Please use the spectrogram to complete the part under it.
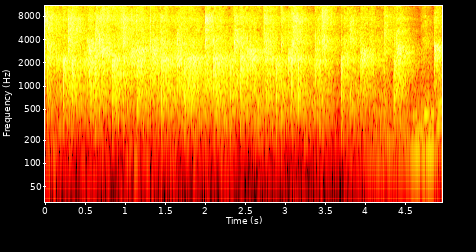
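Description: A church congregation applauds together in a loud, continuous wash of clapping, dense and close, with some voices mixed in and a few sharper individual claps standing out near the end.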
